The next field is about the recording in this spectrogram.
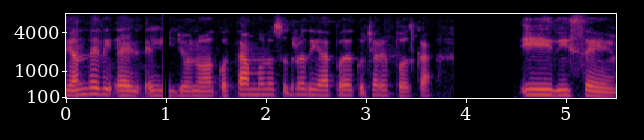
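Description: A woman speaks with a Puerto Rican accent at a moderate pace, her pitch fairly low. Her intonation stays fairly even, and the sound is dry and close with no echo. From Puerto Rico, Mayagüez. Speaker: podcast co-host. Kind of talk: casual chat.

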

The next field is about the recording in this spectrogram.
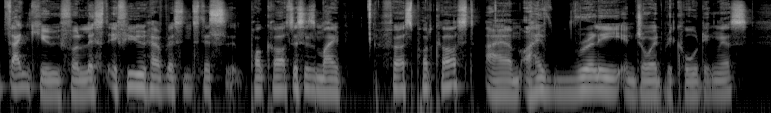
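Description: This man, with an English accent, talks at a fairly slow pace and a fairly low pitch, with fairly even intonation, in a very clean recording with a silent background. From England. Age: 20s. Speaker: podcast host. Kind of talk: solo rant podcast, casual. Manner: rambling, hesitant, laughs often.

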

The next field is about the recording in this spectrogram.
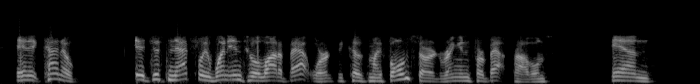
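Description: A man's high voice swings very widely in pitch. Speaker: wildlife control guest, bat removal. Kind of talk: casual interview chat, storytelling.

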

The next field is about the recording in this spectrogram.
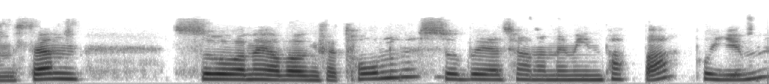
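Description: A woman talks in a high pitch with ordinary pitch variation. Her pace is moderate. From Stockholm, Sweden. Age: 20s. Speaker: fitness enthusiast. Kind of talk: podcast interview.

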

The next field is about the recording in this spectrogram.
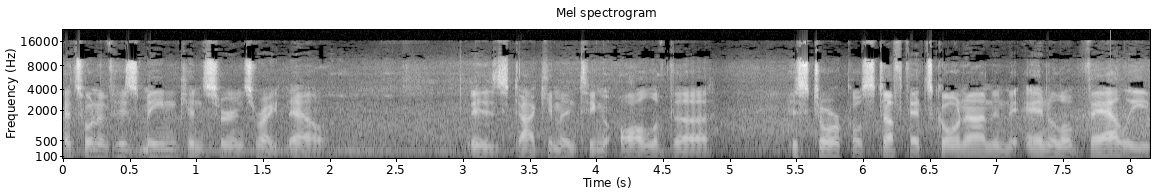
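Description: Over noticeable background noise, a man talks at a moderate pace. His medium-pitched voice has a monotone, flat intonation. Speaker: podcaster and musician. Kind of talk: stream-of-consciousness monologue. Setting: out running errands, grocery store. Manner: loud; halting.

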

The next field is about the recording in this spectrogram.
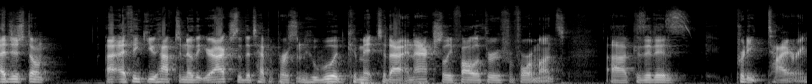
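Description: On a very clean recording with a silent background, a man with an American accent speaks at a very fast pace in a fairly low pitch, his tone bright and sharp, his intonation fairly even, with vocal fry. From US Midwest (Missouri). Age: 20s. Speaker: real estate investor and software founder. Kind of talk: interview. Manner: frequent fillers and restarts.

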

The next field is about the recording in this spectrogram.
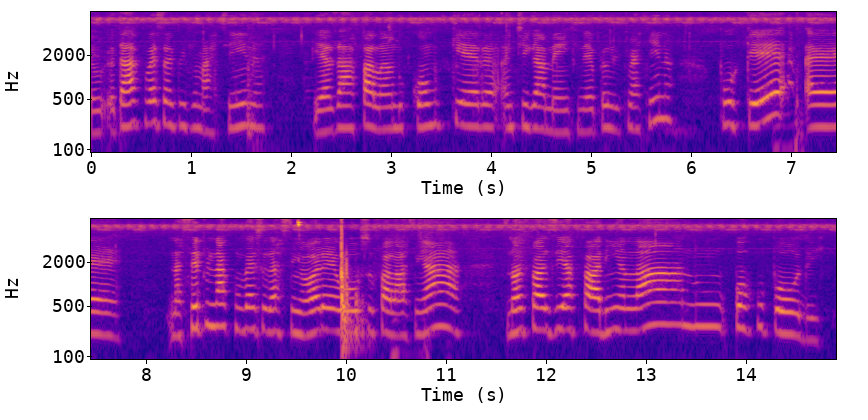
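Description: A woman speaks at a moderate pace in a fairly high voice. Her intonation stays fairly even over noticeable background noise. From Brazil, Tocantins (Jalapão, quilombo Mumbuca). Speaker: podcast host, journalism student and artisan. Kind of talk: scripted narration.

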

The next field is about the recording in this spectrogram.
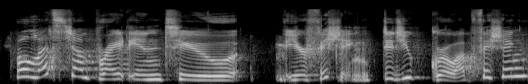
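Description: A woman speaks at a very slow pace and high pitch, with very wide pitch swings. Her loudness stays very even, with noticeable background noise. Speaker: podcast host. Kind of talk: interview.

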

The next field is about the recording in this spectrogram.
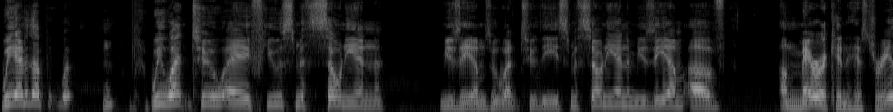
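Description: A raised, projected voice with a bright, sharp tone sounds playful and has lively intonation. The recording is very clean and dry, close with no echo and a silent background. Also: man. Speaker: podcast host and judge. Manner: joking, playful.

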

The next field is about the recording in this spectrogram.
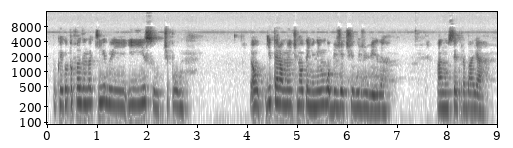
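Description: A woman speaks at a moderate pace and fairly high pitch, somewhat breathy, with a dark, mellow tone. Her intonation is monotone and flat, broken by long, frequent pauses. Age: 20s. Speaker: podcaster, journalist. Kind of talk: casual solo monologue. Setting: at home, recording on phone at 4am. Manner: unscripted, rambling. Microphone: phone recording.

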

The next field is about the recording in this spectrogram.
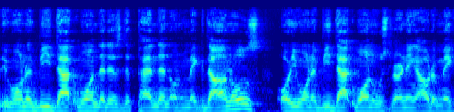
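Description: At a very fast pace, a man of medium pitch talks with a Quebec accent. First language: French. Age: 30s. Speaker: muralist and painter. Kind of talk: casual interview. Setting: at an art exhibition.

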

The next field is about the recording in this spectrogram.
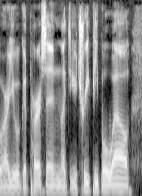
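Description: The delivery is monotone, with flat intonation, at a moderate pace. The speaker has an American accent. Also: man. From Philadelphia, US. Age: 30s. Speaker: podcaster. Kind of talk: casual chat.

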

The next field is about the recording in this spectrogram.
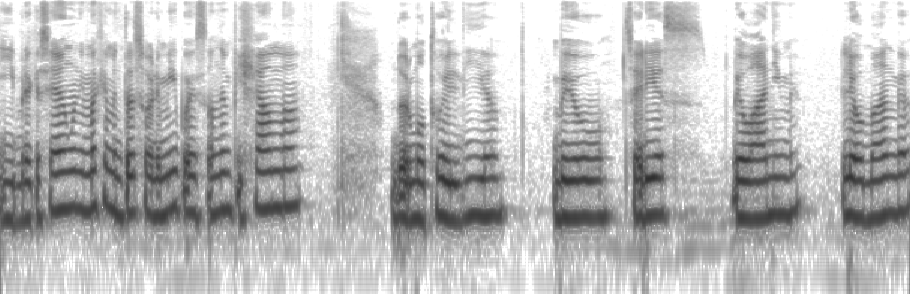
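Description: A woman's dark, mellow, medium-pitched voice, monotone and flat, at a fairly slow pace with long, frequent pauses. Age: 20s. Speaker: podcast host. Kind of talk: casual monologue. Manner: hesitant.

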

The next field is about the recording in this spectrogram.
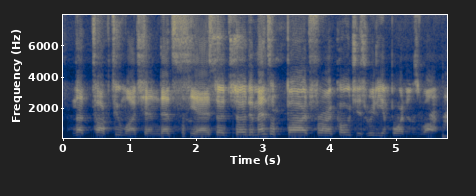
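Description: A man with a Dutch accent talks at a moderate pace with hardly any pauses. Noticeable background noise runs behind him. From Netherlands. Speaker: BMX coach. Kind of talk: interview. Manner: halting.

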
